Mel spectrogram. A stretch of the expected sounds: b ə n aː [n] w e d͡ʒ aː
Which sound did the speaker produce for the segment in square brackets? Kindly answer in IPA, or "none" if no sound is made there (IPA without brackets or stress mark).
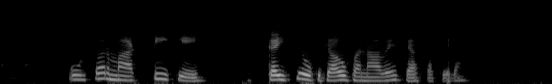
none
